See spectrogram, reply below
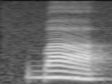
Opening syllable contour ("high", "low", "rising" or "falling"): falling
